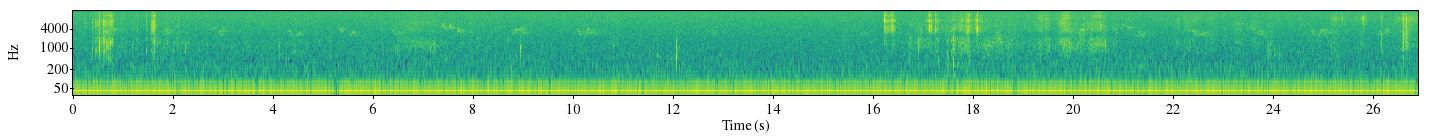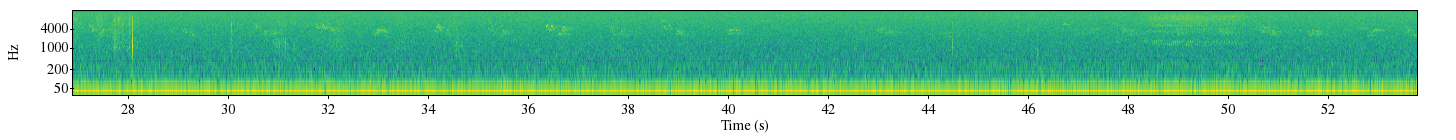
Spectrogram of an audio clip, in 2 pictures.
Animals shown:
Red-eyed Vireo (Vireo olivaceus), Red Squirrel (Tamiasciurus hudsonicus)

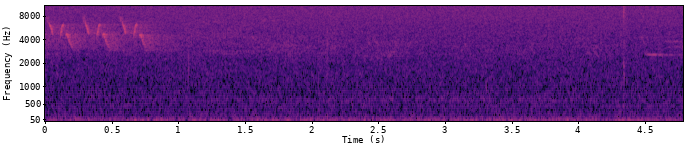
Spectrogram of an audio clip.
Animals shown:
Red-eyed Vireo (Vireo olivaceus), Ovenbird (Seiurus aurocapilla)

